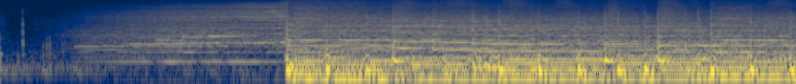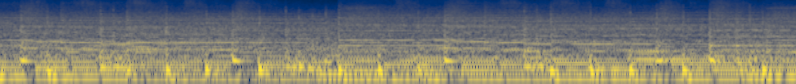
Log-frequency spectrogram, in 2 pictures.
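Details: A quieter intro swells into loud, dense, distorted rock music with heavy drums that continues throughout.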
